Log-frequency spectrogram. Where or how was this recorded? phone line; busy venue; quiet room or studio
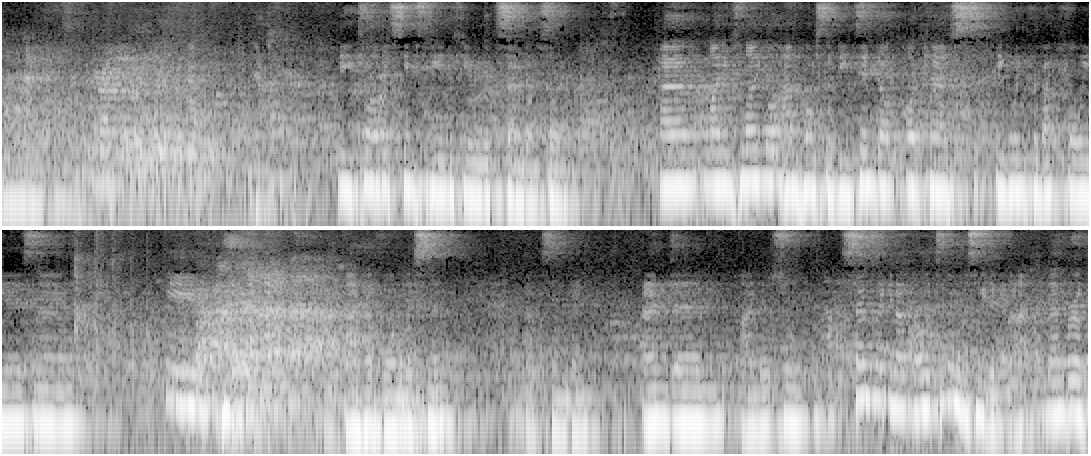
busy venue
